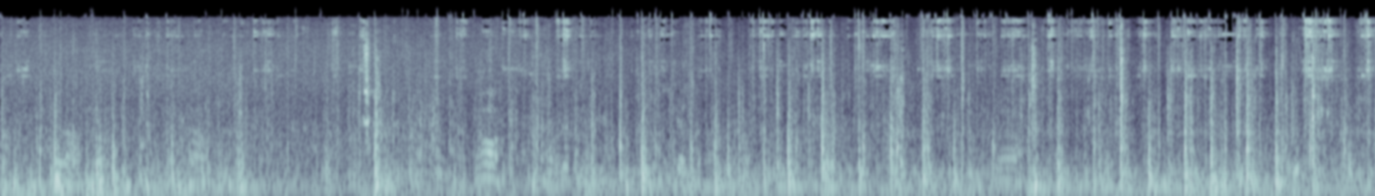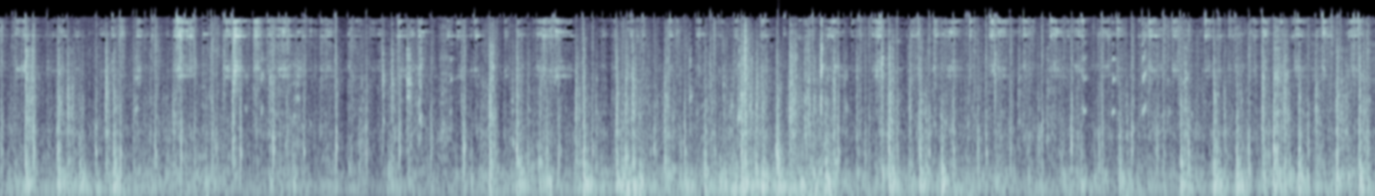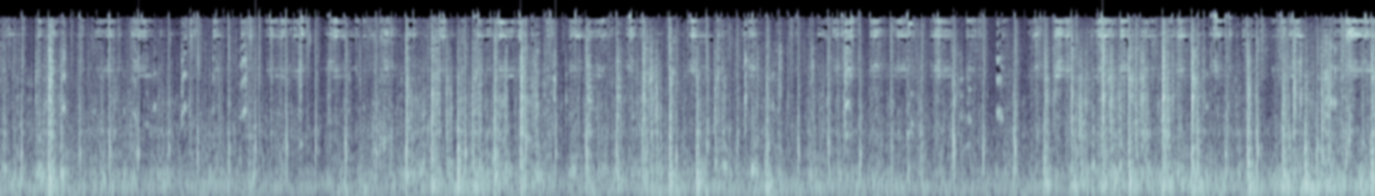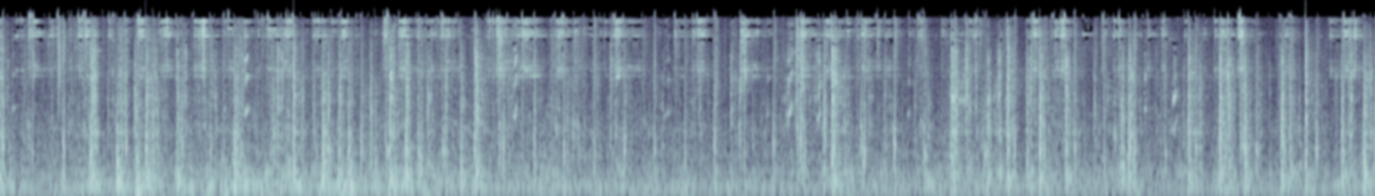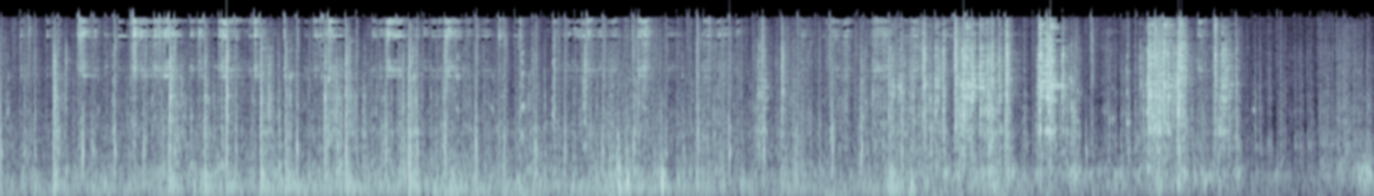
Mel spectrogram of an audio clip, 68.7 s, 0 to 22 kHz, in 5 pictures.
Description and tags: SE Horse & wagon with lots of wooden & metal rattle
Recorded from an old carriage.
rec equip - Sennheiser MKH 416, Tascam DR 680
carriage, horse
